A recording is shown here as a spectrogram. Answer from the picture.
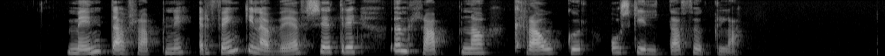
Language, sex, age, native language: Icelandic, female, 50-59, Icelandic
